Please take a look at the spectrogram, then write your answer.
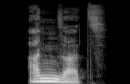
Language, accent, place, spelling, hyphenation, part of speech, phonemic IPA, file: German, Germany, Berlin, Ansatz, An‧satz, noun, /ˈanzats/, De-Ansatz.ogg
- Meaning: 1. addition 2. addition: ansatz 3. attachment 4. attachment: embouchure 5. approach: attempt 6. approach: starting point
